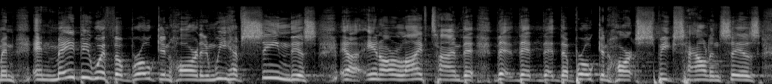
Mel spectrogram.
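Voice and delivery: preaching that climbs with punched words; building sermon. Acted. Preacher pushing the congregation through grief and regret, building sermon. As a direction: press the congregation harder, line by line.

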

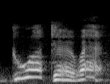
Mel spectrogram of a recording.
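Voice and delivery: high-pitched brush-off; brusque refusal. Retold or imitated. Husband brushing off his wife's prayer request, brusque.

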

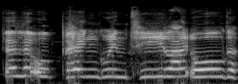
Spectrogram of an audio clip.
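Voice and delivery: high, slow gushing over cuteness; excited squeal. Real, not acted. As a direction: squeal at something adorable. Unboxing a cute gift.

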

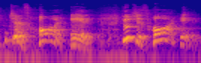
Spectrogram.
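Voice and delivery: laughing call-out of a hard-headed viewer; laughing scold. Real, not acted. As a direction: scold them while cracking up.

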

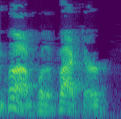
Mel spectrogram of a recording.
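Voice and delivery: ordinary delivery

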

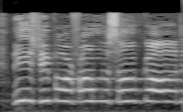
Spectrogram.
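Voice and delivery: put-on high, loud, strange calling voice of a possessed girl; shrill the slave girl's cry from the street. Preacher voicing the demon-possessed girl crying out after Paul, high and loud. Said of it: "walking around saying".

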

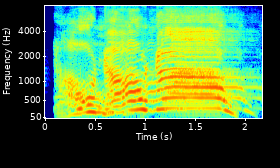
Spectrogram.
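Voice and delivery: rising to a high, wailed last word; dismayed outcry. Acted. Villain loses the fire source, rising wail of defeat. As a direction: build from protest to a wail.

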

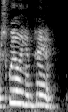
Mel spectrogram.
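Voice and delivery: ordinary delivery, nothing marked

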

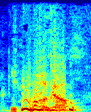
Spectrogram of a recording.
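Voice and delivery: high-pitched jokey fight challenge; mock bro challenge. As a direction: play at picking a fight, voice jumping up through laughter.

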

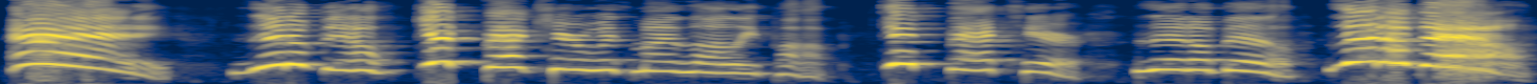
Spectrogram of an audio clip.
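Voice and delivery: loud chasing yells; angry shouting. Pretend. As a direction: shout after him as he runs. Chasing lollipop thief.

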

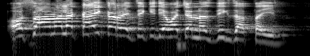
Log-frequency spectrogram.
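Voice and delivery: high-pitched pleading question; disciples' eager question. Acted. Disciples ask the saint how to reach God, high calling question. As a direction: call the question out high, easing down at the end.

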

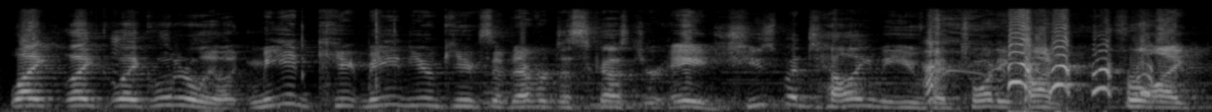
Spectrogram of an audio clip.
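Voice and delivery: high, loud incredulous laughing rant; excited indignation. Real, not acted. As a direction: protest in mock outrage, laughing.

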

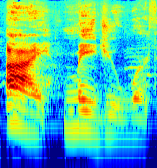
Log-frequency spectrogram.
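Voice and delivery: low, slow, deliberate rebuke; upset Jesus. Retold or imitated. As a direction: quote a stern correction, pitched well down and drawn out. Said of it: "Jesus was upset".

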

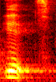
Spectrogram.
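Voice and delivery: "it" with a short I; short I sound. Shown as a demonstration. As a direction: sound out "it" as a schwa ending. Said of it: "the short I".

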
